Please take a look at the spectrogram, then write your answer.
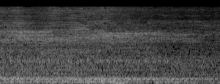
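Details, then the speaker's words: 2006 Cadillac STS 4.6L at idle, low mass airflow reading: steady airy hiss near the intake; vacuum leak where a hose clamp cut through the intake hose. "It sounds like we have a leak back here, guys. I don't know if you can hear that. Definitely sounds like a leak."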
